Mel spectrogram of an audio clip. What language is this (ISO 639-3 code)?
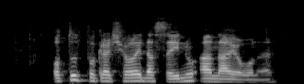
ces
